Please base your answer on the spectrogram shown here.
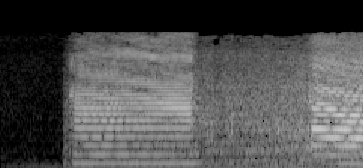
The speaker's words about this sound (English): I always play the truck horn when people self-promote.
